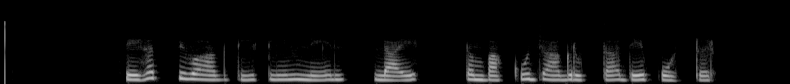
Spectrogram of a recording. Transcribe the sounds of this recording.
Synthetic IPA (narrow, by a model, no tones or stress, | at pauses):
seːɦət̪̚pɪʋaːɡd̪iːʈiːmneː | laːeː | t̪əmbaːkːuːd͡ʒaːɡɾʊk̚t̪aːd̪eːpoːsʈəɾ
